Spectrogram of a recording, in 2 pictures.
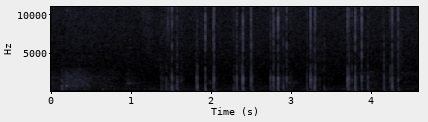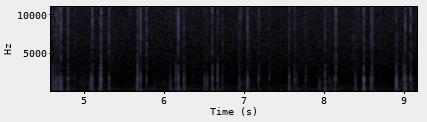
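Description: Fingernails of both hands scratch rapidly on the lower sides of a large, solid, lit Himalayan rock salt lamp. Quiet, dry, crisp scratches and clicks come in quick irregular bursts with bright edges, each dying away almost instantly. A faint steady low hum sits beneath them throughout.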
